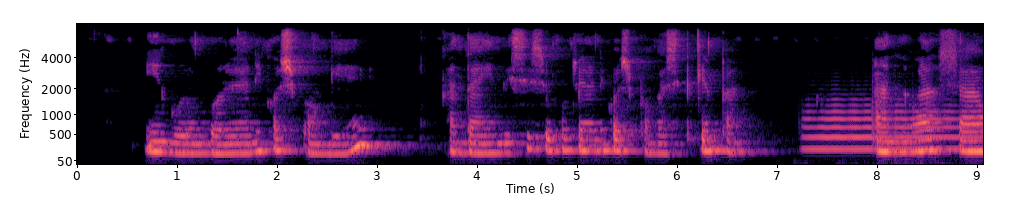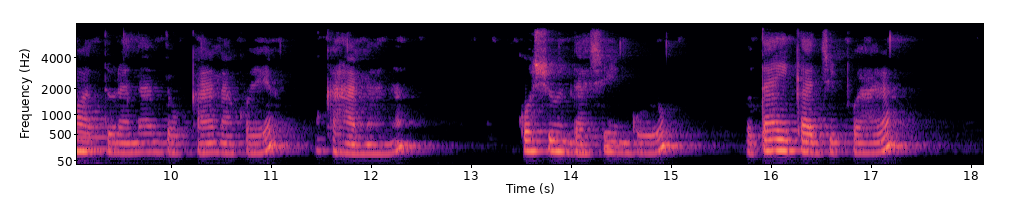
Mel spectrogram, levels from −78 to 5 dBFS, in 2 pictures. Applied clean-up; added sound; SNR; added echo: neural separator model SepFormer DNS4.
